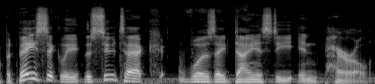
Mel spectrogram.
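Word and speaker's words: Sautekh: I've also gotta say, I've always pronounced it as Sutek, but I hear people also pronouncing it as Sawtek, which, I don't know, I like Sutek more, so I'm just gonna say Sutek for the sake of consistency.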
